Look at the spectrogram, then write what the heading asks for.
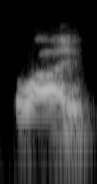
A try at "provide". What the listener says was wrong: provide. Don't just have your tongue right in the middle of your mouth. Provide.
